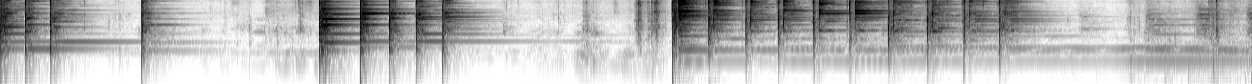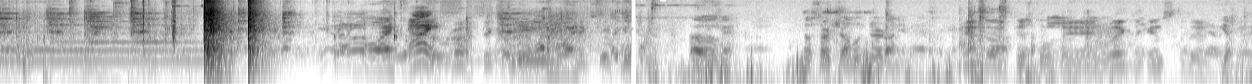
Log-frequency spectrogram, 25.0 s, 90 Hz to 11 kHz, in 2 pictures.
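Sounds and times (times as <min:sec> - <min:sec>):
gunshots hitting steel targets: 0:00.0 - 0:01.9, 0:03.2 - 0:05.0, 0:06.4 - 0:10.6, 0:11.3 - 0:15.5
steel plates ringing: 0:00.0 - 0:02.1, 0:03.2 - 0:05.4, 0:06.4 - 0:15.5.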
